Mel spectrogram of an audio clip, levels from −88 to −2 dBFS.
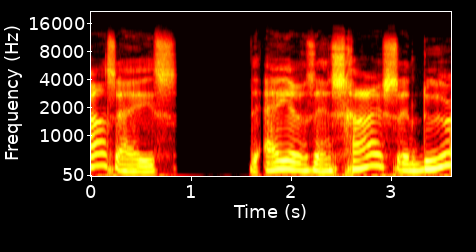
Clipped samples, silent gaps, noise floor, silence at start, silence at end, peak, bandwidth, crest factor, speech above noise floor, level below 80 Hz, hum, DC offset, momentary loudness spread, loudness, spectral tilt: under 0.1%; none; -79 dBFS; 0 s; 0 s; -2 dBFS; 13 kHz; 16 dB; 62 dB; -46 dBFS; none; under 0.1%; 9 LU; -17 LUFS; -4 dB/octave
